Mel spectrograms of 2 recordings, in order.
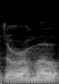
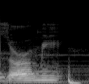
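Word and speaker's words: Zorome: him zorro mo i think i called him zoromo instead of zoromi in one part in the story so i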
